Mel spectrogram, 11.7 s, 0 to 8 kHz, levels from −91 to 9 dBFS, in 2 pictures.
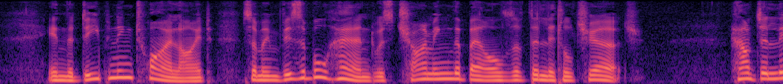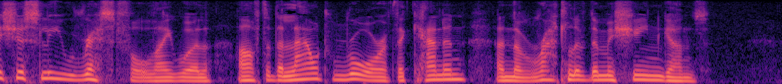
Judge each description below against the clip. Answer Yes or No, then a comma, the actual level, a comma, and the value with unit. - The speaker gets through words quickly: No, average, 175 wpm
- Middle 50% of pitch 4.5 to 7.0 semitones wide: Yes, average, 4.9 semitones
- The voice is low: No, medium, 155 Hz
